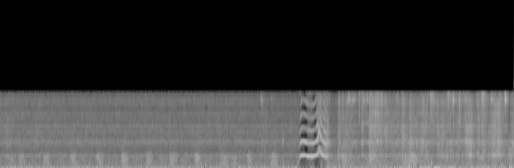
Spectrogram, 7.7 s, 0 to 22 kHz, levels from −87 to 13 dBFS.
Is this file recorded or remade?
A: remade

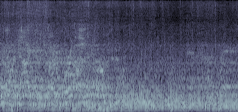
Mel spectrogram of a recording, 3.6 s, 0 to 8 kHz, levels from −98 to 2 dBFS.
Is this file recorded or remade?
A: remade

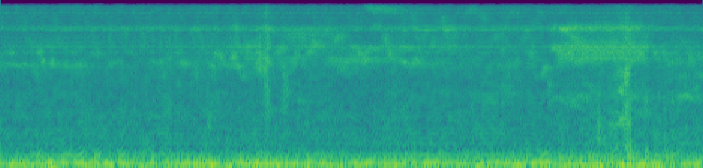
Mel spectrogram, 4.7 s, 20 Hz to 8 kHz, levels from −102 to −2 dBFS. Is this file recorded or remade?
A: remade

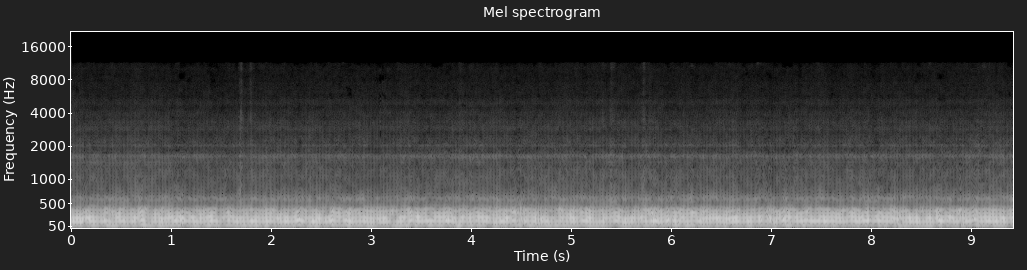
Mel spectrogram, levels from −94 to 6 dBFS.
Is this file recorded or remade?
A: remade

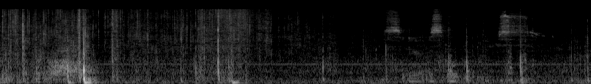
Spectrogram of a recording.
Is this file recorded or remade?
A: remade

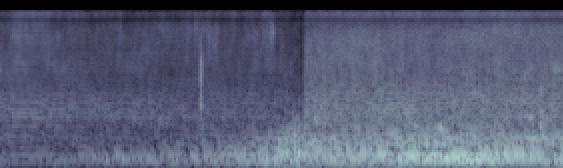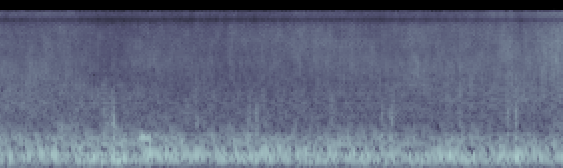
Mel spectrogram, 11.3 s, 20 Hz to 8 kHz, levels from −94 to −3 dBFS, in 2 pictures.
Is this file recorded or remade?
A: remade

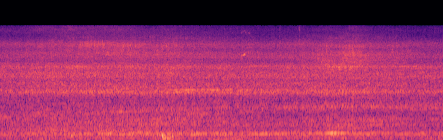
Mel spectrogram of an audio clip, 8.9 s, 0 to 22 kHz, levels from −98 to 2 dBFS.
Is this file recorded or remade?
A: recorded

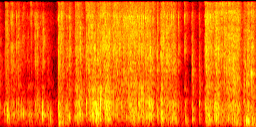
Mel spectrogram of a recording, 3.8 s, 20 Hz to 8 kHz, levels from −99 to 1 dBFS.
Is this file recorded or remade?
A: recorded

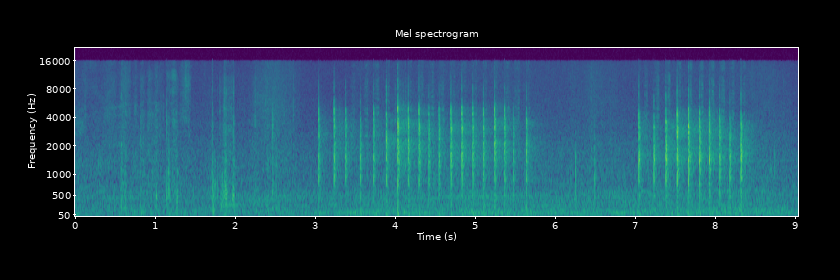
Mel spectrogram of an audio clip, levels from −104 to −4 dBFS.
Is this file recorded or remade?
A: recorded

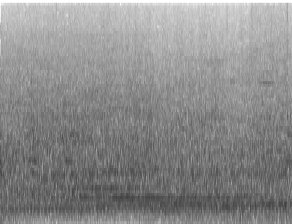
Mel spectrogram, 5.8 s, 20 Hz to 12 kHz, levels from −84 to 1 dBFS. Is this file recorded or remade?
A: recorded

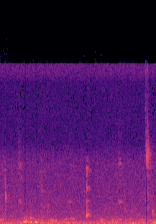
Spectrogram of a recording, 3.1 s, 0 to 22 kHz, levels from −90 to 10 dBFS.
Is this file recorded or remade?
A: recorded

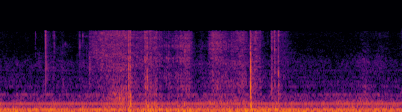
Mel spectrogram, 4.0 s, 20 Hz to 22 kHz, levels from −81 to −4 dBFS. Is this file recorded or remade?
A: recorded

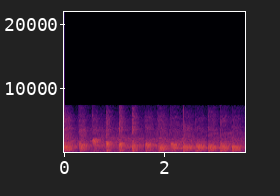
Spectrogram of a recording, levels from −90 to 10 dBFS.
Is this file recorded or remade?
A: remade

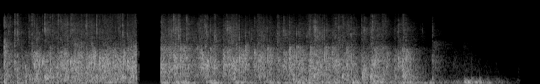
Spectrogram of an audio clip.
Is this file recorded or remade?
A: recorded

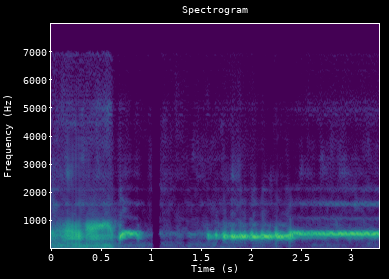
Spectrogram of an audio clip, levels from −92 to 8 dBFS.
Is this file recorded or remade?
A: remade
